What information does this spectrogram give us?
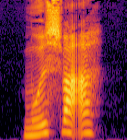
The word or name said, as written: modsvar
